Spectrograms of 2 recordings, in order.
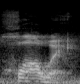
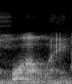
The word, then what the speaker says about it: Huawei: by motorola samsung LG hallway that's how you pronounce that huawei android is all about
